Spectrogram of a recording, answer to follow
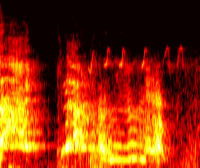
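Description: A cartoon character's voice clip making wordless vocal sounds in two stretches, the second fading out about three-quarters of the way through.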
